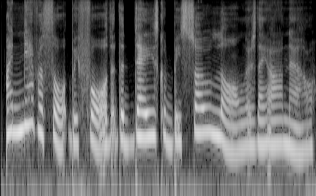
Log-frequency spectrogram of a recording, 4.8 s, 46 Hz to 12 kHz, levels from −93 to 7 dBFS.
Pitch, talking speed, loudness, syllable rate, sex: 225 Hz, 190 wpm, -17 LUFS, 4.2 syllables/s, female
